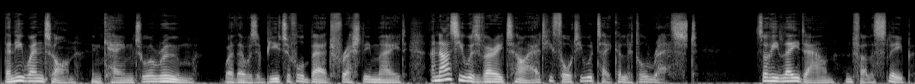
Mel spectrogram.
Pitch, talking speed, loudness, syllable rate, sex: 115 Hz, 250 wpm, -19 LUFS, 5.9 syllables/s, male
